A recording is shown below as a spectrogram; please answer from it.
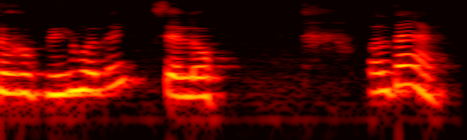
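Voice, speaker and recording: A woman's voice: on the high side, steady tone, moderate pace, dull audio. A young woman casually retelling a fan fiction story in a chatty, conversational way, full of fillers.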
